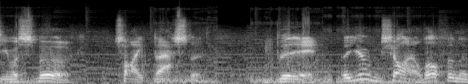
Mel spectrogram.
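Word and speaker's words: bairn: Bane. A young child, often a baby. Terry's got a bane. Sometimes pronounced burn.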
